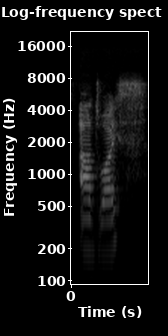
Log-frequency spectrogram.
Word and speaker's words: Adwaith: My band is called Adwaith. It's spelled ADWAITH, and you can hear us on Spotify, on all obvious streaming platforms, YouTube as well.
